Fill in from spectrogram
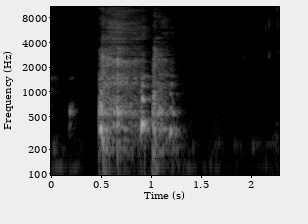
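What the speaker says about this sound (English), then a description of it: "Again, excuse me coughing" One person coughs twice in quick succession, close and fairly loud, with a faint click just before and only quiet background afterward.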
